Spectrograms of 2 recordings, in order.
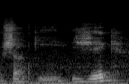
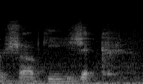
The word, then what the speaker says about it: Shabogesic: And so while it can be written with a K or a G, and it can sound either way, linguistically it's written as a G, but you can pronounce it as a G or K. So Shabogesic or Shabogesic.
